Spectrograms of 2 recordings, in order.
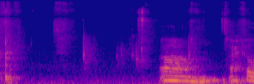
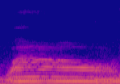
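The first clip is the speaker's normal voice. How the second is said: ordinary talk, nothing marked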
